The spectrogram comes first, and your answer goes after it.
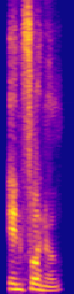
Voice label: "infernal", Indian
